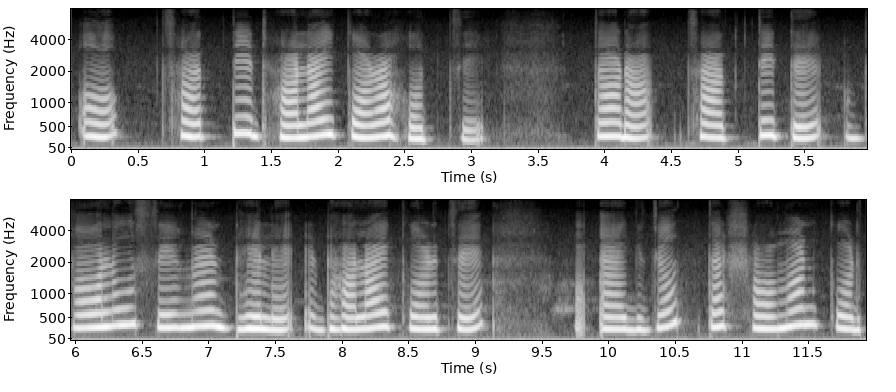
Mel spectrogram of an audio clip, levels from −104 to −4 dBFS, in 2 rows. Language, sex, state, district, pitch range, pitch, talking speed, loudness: Bengali, female, West Bengal, Jhargram, 255-300 Hz, 275 Hz, 80 wpm, -15 LUFS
